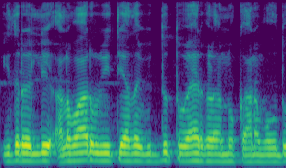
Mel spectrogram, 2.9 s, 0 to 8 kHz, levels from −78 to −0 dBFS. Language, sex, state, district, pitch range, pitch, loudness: Kannada, male, Karnataka, Koppal, 130-140 Hz, 130 Hz, -15 LUFS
